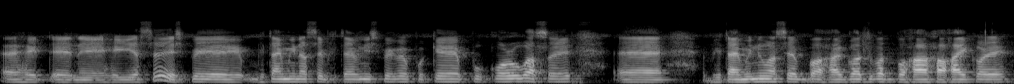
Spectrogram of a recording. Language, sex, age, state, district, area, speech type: Assamese, male, 60+, Assam, Lakhimpur, urban, spontaneous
